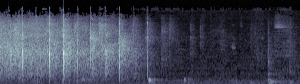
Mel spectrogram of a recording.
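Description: A small audience applauds in sparse, distinct claps for about three seconds, then the clapping dies away, leaving quiet room noise and a few faint shuffling sounds.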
